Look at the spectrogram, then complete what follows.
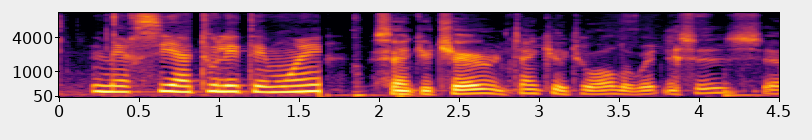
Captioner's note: speaking French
